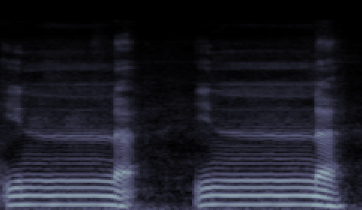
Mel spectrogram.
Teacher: pada lafal bunyi nun yang berharakat tasydid karena ia bacaan ghunah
